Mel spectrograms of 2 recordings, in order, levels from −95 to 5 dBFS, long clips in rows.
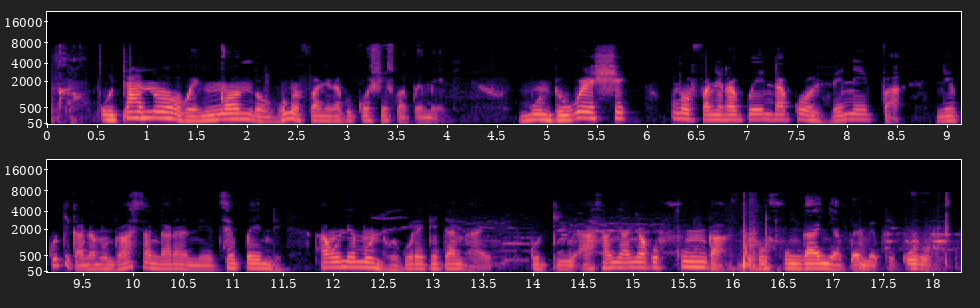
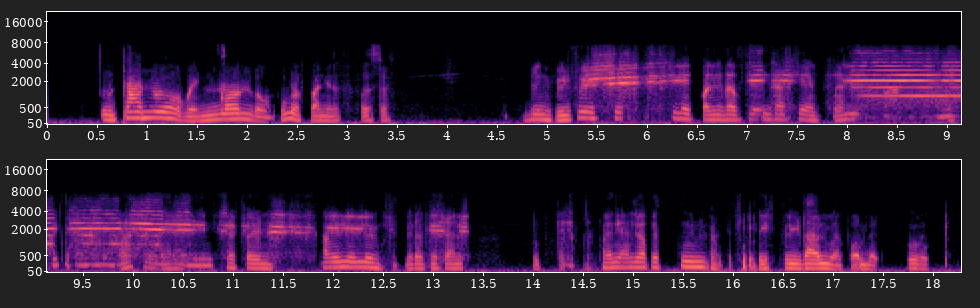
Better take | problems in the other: first | noise reduction (neural diffusion model UNIVERSE++)

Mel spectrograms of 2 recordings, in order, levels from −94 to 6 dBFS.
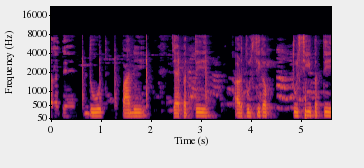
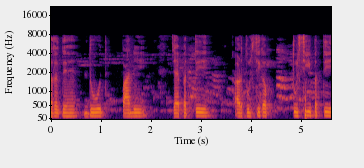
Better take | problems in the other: second | noise reduction (classical method Wiener filter)

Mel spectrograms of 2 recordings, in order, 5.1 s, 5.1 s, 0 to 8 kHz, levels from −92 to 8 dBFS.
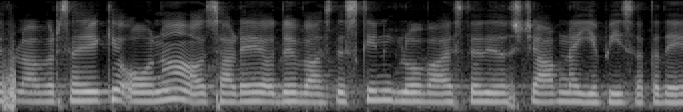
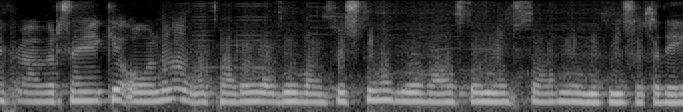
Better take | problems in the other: first | noise reduction (neural separator model SepFormer DNS4)

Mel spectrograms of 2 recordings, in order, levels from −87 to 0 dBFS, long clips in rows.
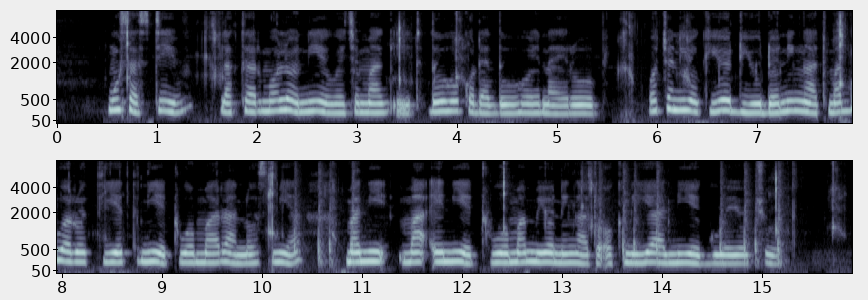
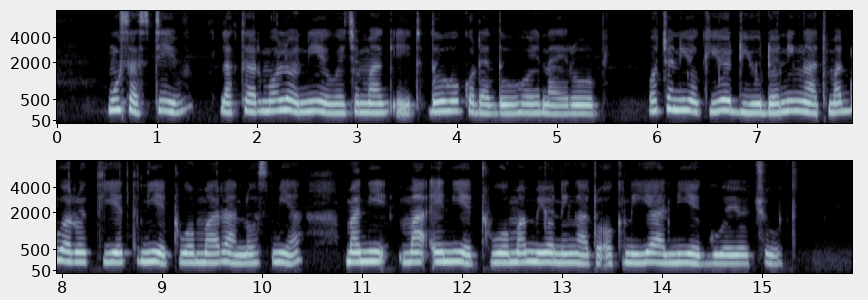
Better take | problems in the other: second | background sound (Knock + Chewing, mastication); 18 dB below the speech

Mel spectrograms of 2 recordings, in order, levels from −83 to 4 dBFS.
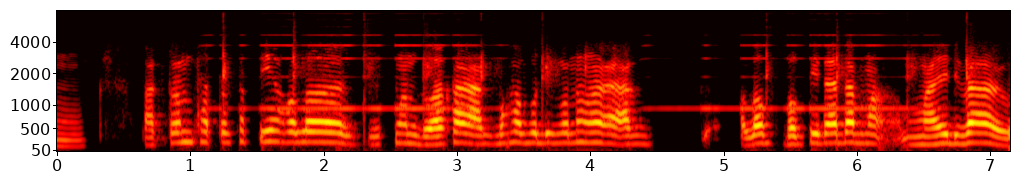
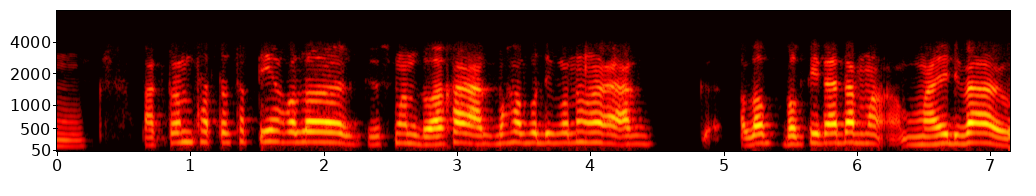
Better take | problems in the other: second | noise reduction (neural mask model RNNoise)

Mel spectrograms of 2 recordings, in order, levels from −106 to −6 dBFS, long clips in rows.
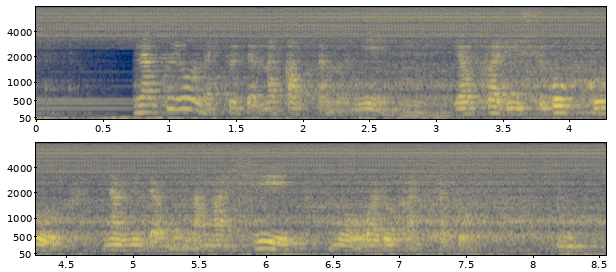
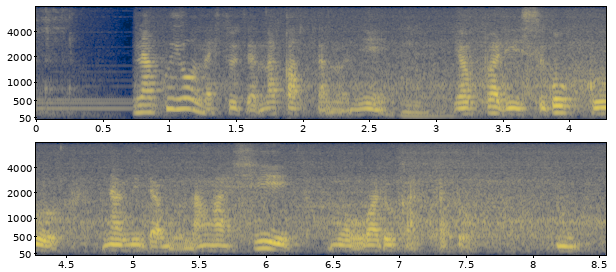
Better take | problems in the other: second | background sound (Insect); 8 dB below the speech // room echo; dies away in 3 s

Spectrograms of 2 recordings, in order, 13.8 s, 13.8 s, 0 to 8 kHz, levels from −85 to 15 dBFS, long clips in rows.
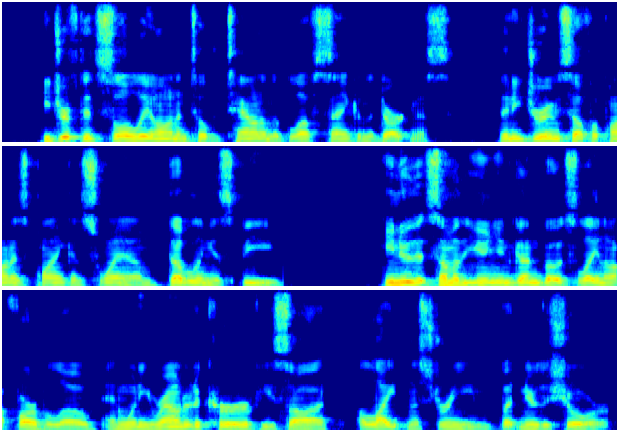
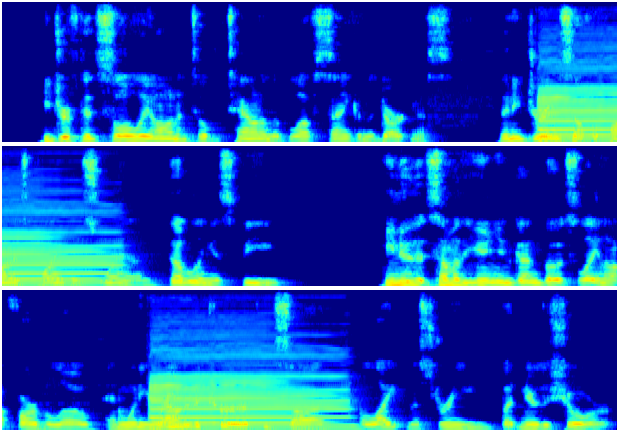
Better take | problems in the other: first | noise reduction (classical method WPE with log-MMSE)

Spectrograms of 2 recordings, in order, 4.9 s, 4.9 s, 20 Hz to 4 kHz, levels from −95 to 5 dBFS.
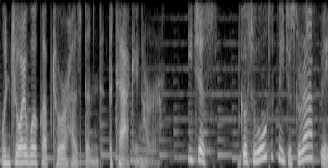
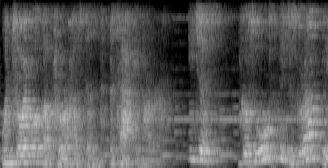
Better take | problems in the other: first | room echo; dies away in 0.7 s

